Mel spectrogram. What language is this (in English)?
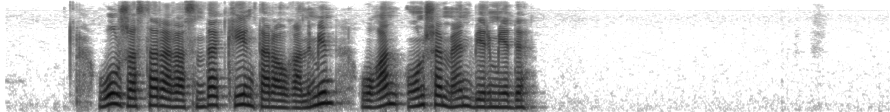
Kazakh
